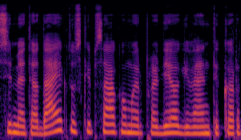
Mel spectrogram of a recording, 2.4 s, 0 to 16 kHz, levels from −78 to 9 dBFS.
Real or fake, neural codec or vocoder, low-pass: real; none; 14.4 kHz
